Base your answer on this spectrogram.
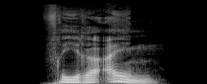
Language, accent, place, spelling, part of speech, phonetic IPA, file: German, Germany, Berlin, friere ein, verb, [ˌfʁiːʁə ˈaɪ̯n], De-friere ein.ogg
- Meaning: inflection of einfrieren: 1. first-person singular present 2. first/third-person singular subjunctive I 3. singular imperative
